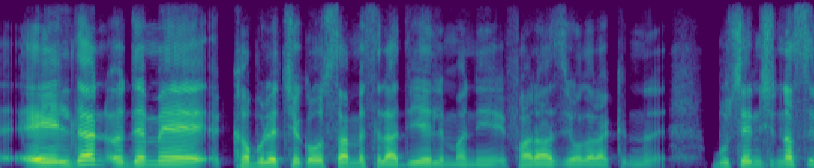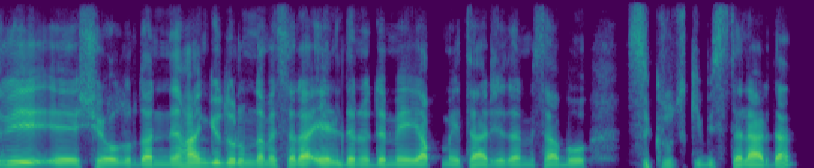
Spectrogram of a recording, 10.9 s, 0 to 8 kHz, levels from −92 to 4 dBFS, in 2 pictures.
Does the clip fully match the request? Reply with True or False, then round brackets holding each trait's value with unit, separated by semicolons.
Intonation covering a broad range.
True (6.2 semitones)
